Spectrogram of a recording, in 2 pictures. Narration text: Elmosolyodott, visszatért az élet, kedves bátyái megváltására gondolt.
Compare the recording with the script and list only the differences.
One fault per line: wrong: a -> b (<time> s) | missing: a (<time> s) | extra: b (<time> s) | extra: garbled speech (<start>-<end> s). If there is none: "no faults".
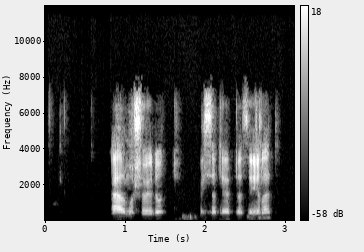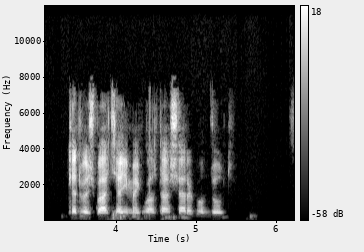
no faults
